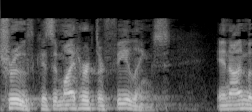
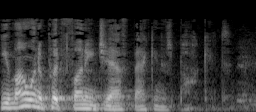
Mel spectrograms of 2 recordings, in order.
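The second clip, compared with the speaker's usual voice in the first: imitated sweet, quiet, soft tone. Retelling what she says to him quietly off to the side, imitating her sweet quiet aside. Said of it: "she just says it so sweetly".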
